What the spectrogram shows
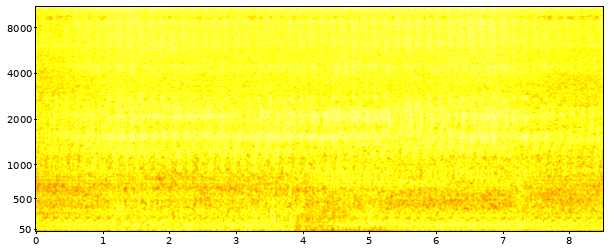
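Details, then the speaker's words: Chevy 6.5 turbo diesel running again after sitting 5 years: loud, steady diesel clatter at even idle, no misses or knocks; slight blow-by noted but minimal, running healthy. "still fucking sounds pretty good. A little bit of blow by, but not very much. You know, fucking mint."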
